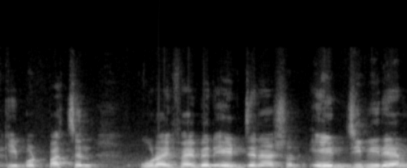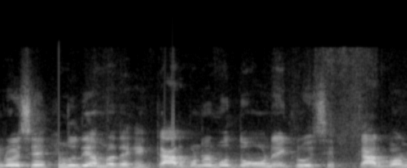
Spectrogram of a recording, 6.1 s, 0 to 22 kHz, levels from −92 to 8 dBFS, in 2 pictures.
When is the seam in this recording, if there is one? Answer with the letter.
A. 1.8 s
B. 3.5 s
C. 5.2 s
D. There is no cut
B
